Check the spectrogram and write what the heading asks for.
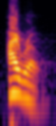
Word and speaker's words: airo: That word, airo, is the way it's pronounced.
